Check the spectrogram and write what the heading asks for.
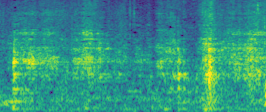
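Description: Plastic cling film rustling and crinkling as a film-wrapped log of sablé dough is handled and pressed into a stainless-steel rectangular mould, with one brief sharp sound about one and a half seconds in.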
